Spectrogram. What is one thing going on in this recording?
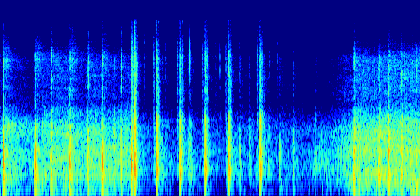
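A paintball marker fires a rapid burst of shots close by.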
